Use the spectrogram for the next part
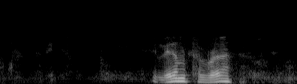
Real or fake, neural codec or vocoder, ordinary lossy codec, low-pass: fake; codec, 16 kHz in and 24 kHz out, 0.8 kbps, FocalCodec, streaming, 65536 codes; AAC, 32 kbps; 3.6 kHz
